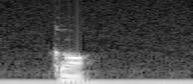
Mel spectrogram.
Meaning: Ghent (the capital and largest city of East Flanders, Belgium)
- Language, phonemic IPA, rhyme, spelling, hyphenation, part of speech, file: French, /ɡɑ̃/, -ɑ̃, Gand, Gand, proper noun, Fr-Gand.ogg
